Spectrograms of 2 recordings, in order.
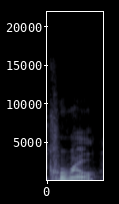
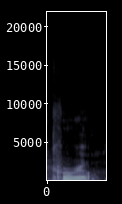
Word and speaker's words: Kirill: And uh, I said his name wrong last time I mentioned him on the podcast. His name mm-hmm. is Kirill. Kirill. Yeah, K I R I L L.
